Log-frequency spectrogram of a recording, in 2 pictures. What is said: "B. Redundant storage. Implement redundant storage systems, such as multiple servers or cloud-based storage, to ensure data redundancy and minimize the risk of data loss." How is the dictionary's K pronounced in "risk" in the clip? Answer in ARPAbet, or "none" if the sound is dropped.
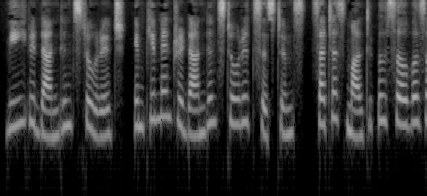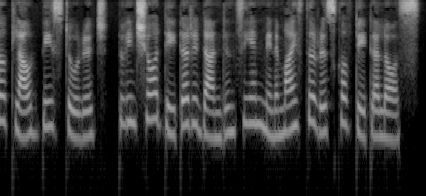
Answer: K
